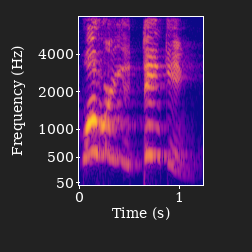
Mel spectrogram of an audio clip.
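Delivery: mock angry shout. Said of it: "He's like".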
